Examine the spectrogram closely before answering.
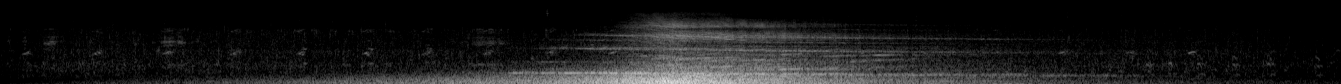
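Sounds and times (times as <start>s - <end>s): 
forest planet flyby whoosh: 2.6s - 11.2s.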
